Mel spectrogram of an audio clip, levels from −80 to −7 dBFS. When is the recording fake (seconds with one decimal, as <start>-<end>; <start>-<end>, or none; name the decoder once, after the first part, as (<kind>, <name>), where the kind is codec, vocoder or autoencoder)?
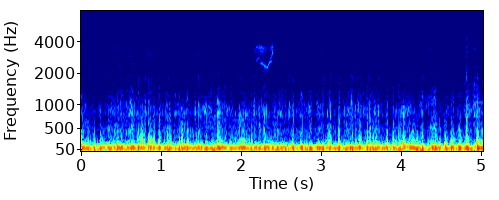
0.0-0.4 (codec, SNAC); 1.5-2.1; 3.9-5.0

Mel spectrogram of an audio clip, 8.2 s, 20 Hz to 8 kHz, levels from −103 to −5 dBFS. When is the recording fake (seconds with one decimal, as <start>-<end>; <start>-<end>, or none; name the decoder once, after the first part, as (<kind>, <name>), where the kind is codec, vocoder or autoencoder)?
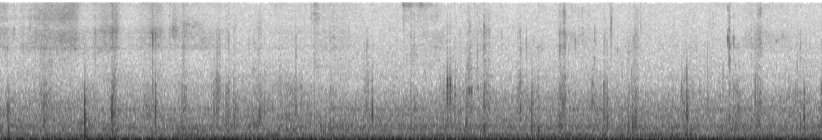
0.7-2.3 (codec, SNAC); 2.7-3.5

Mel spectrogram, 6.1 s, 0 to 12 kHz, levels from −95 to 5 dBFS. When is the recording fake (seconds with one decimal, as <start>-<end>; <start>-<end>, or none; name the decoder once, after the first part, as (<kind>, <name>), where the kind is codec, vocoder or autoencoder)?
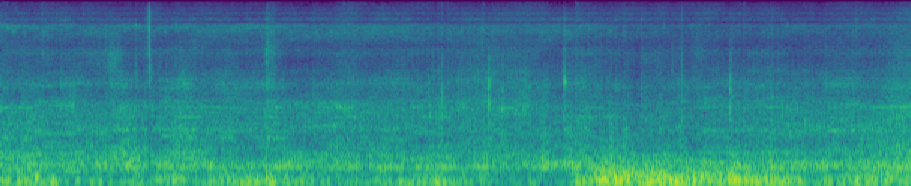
0.0-6.1 (codec, SNAC)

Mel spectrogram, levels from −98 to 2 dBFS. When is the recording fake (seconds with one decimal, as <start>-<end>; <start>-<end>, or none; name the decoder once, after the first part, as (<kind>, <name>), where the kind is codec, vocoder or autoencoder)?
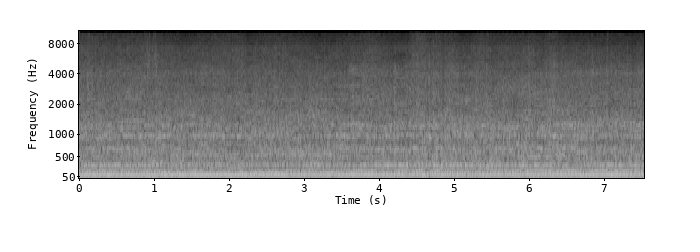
0.4-2.3 (codec, SNAC); 2.8-7.5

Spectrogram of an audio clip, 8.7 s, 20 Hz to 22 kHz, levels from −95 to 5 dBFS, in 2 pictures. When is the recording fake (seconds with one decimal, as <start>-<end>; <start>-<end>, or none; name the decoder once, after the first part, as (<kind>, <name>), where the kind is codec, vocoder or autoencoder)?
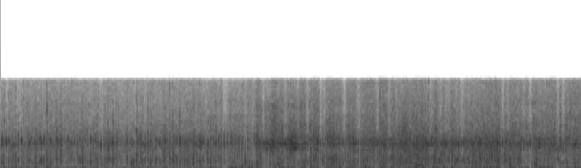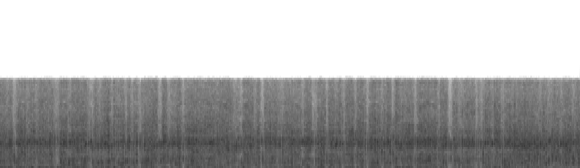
1.6-2.8 (codec, SNAC); 3.9-8.2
